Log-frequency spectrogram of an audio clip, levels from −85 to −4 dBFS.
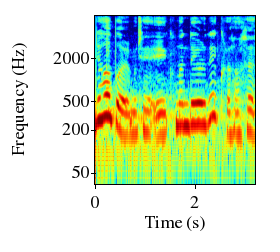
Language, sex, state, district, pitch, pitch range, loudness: Hindi, female, Himachal Pradesh, Shimla, 230 Hz, 175-240 Hz, -14 LUFS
